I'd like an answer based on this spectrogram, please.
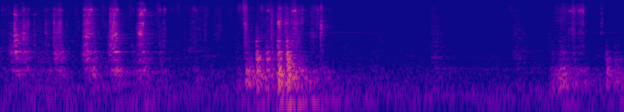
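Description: Caliper windback tool being turned by hand to screw a rear brake caliper piston back into its bore. A quick run of clicks in the first second and a half, then a louder clatter about two and a half seconds in, and a short scrape near the end as the tool is handled.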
